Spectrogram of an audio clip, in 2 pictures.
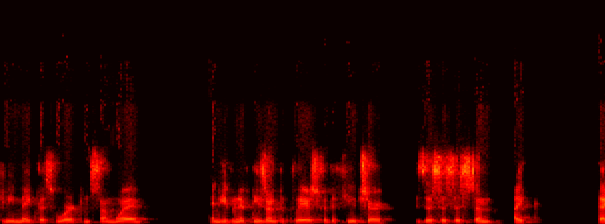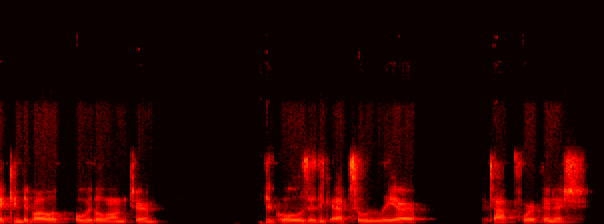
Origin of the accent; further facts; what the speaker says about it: United States; Well, CONCACAF, as an American, we're all like very, I wouldn't say we're excited or even hopeful.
